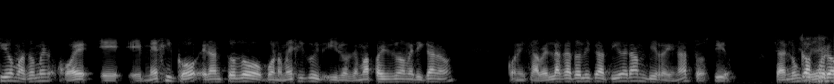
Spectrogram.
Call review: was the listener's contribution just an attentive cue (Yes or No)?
Yes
